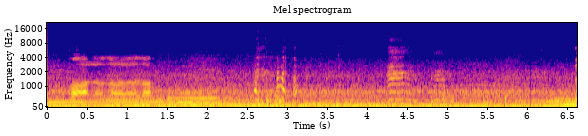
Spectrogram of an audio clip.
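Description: A Lamborghini engine rumbles steadily and loudly throughout while the car is driven, with a few brief rising revs, mixed with people talking over it.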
